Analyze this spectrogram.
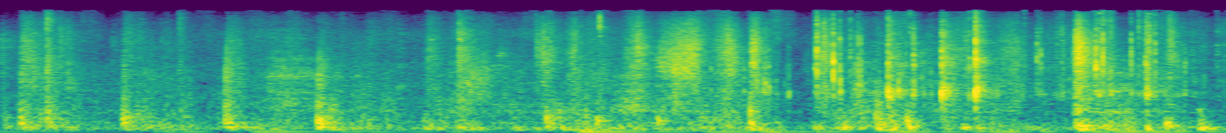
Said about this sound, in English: we can hear the rain pelting on your window. Yeah, it's horrible.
